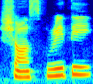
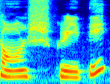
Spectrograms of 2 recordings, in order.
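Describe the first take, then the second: First: The hissing sound is a plain s. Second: The hissing sound is an sh. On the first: The speaker calls it wrong. "আমরা প্রায় শুনি অনেকে বলছেন" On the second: The speaker calls it right. "কিন্তু এর সঠিক উচ্চারণ হলো ... সবগুলো কিন্তু তালব্য শতে রূপান্তরিত হচ্ছে"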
